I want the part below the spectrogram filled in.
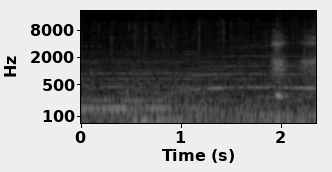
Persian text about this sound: صدای گرگ هاست. لازم نیست نگران اون گرگا باشی، تا وقتی که حواست به اونایی که اینجاست باشه.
